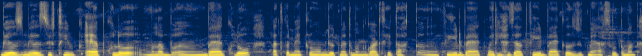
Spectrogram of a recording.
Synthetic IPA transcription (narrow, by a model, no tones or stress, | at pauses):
bizmizut̪ʰiɛːpkʰulomɐt̪lɐbbɛːɡ̚kʰːuloːpɐt̪kəɾmẽːkəːmd͡ʒut̪mẽt̪ɐmɐnɡɔʈt̪ʰit̪ɐt̪fiːɖbɛːkʋɐɾiɦɐzaːd̪fʰiːɖbɛːkəd͡ʒut̪mẽɐsəlt̪ɐmɐn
